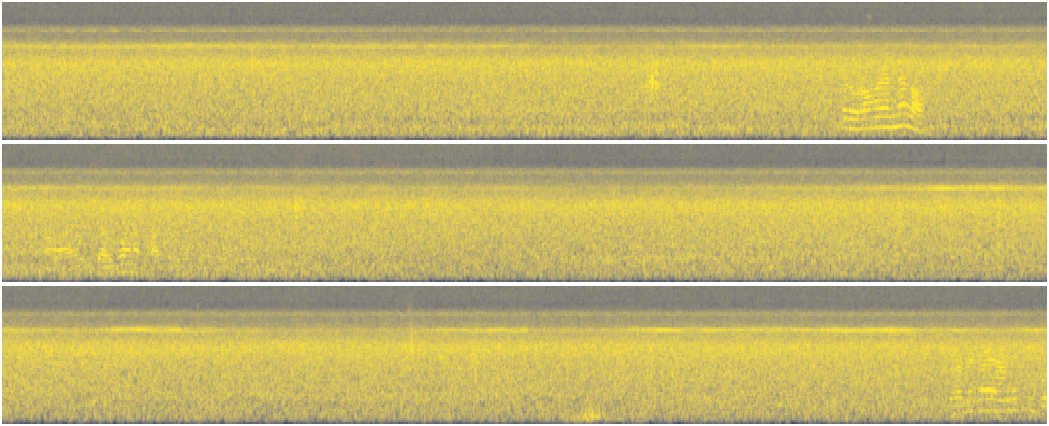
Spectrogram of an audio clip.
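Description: Steady rushing of river water, with a thin high whine running over it. A person's voice is heard briefly about eight seconds in and again around eleven seconds.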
